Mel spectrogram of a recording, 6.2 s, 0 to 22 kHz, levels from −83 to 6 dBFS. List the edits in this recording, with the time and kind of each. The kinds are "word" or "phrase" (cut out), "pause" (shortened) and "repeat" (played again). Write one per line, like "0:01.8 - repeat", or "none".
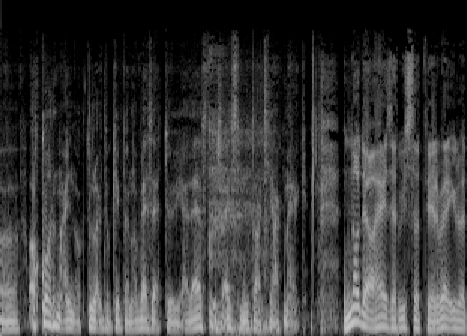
0:03.7 - word
0:05.3 - word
